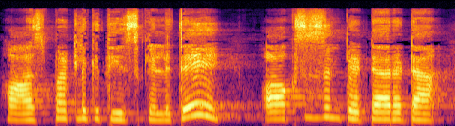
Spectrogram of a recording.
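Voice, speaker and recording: A woman's voice: on the high side, normal speed, close to an everyday voice. A woman voicing a patient middle-aged husband who reasons and coaxes, with long room reverb. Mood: reasoning. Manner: coaxing, reasoning tone.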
